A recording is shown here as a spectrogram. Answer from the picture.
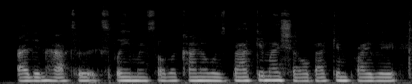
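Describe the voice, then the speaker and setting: A woman speaks at a moderate pace in a fairly low pitch. Her voice is somewhat breathy, with a dark, mellow tone. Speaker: vlogger. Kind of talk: personal vlog monologue. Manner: casual, hesitant with fillers.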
